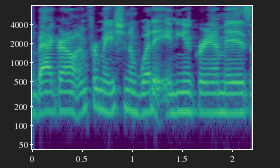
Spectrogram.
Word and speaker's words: Enneagram: So Today we're going to talk about the Enneagram. Is that how you pronounce it? – That's how you pronounce it.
